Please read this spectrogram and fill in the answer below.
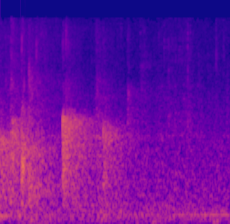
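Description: Audience applause tailing off, ending in a few scattered claps in the first second.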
